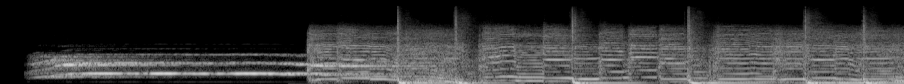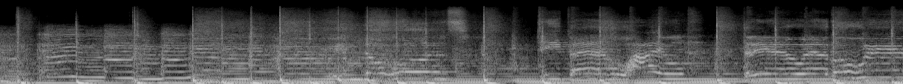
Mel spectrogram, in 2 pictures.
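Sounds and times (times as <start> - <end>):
rock band playing: 3.2 - 18.0.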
